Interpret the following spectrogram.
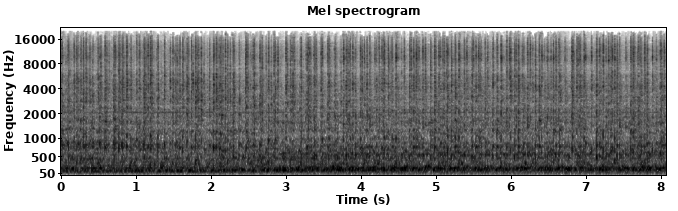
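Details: BluePrint 396 big-block crate engine for a 1970 Camaro SS, first run after oil priming and a timing check: strong, even rumble with a light valvetrain tick and no knocks or misses. It sounds healthy, though the owner notes the flywheel or headers sound different revving.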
